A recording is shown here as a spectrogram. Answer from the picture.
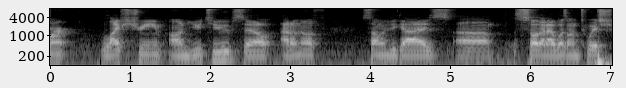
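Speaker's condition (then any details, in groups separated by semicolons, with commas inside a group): No condition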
